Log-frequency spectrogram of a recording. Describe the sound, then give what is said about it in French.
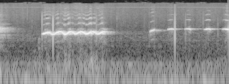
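Whistling meant to call a neighbour's dog: a bright warbling trill that wavers quickly up and down, then a few short steady whistled notes at a slightly higher pitch, clear and fairly loud. “Siffle le chien de la voisine.”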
